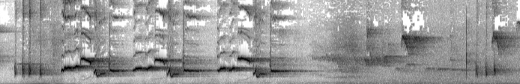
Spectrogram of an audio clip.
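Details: White-rumped shama song used to provoke a mute bird into singing: a run of clear stepped whistles repeated in a steady pattern, then softer scattered high notes and sharp clicks.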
